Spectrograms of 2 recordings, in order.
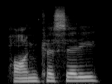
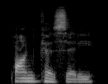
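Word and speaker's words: Ponca City: Panka City. So, it's pronounced more like a K, less of a C. Panka City.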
